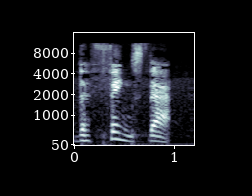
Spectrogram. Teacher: 这个 the 是不是可以让舌头迅速的打一下上牙齿的齿背，这样不需要探出舌尖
